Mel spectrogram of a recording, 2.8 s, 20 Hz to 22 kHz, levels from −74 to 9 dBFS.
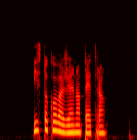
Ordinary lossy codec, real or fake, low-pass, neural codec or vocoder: none; real; 7.2 kHz; none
